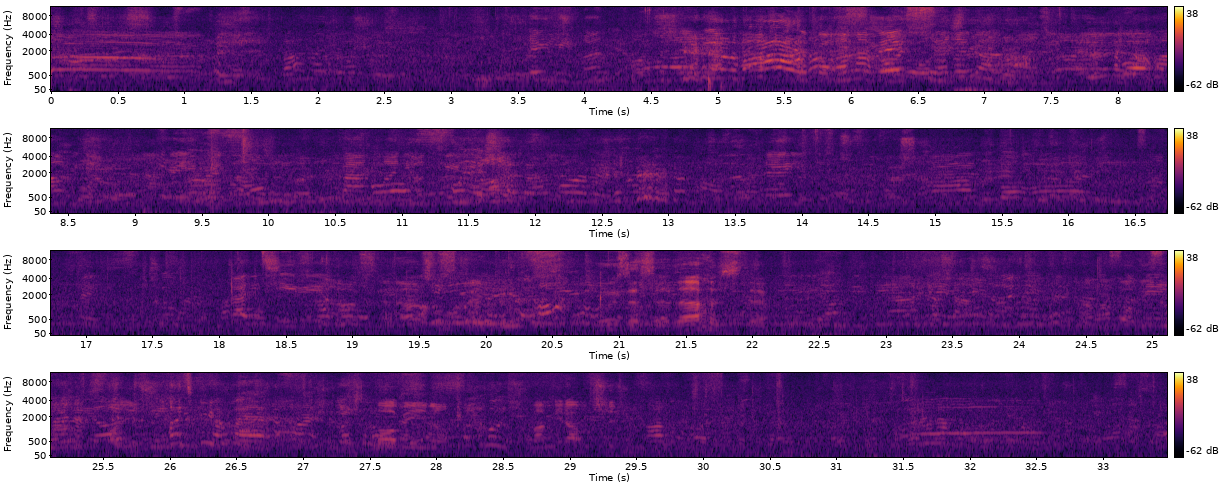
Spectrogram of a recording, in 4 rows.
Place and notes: {"title": "Tehran Province, Tehran, District, Valiasr St, No., Iran - RooBeRoo Mansion ambience with people chatting", "date": "2017-02-17 21:45:00", "latitude": "35.70", "longitude": "51.41", "altitude": "1201", "timezone": "Asia/Tehran"}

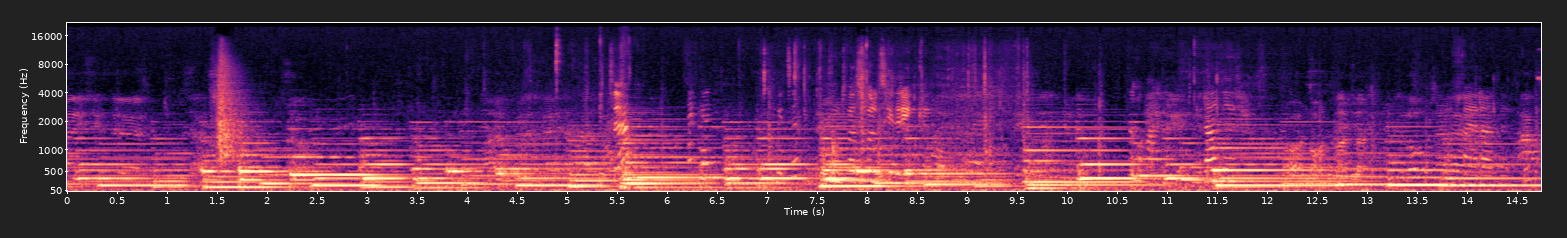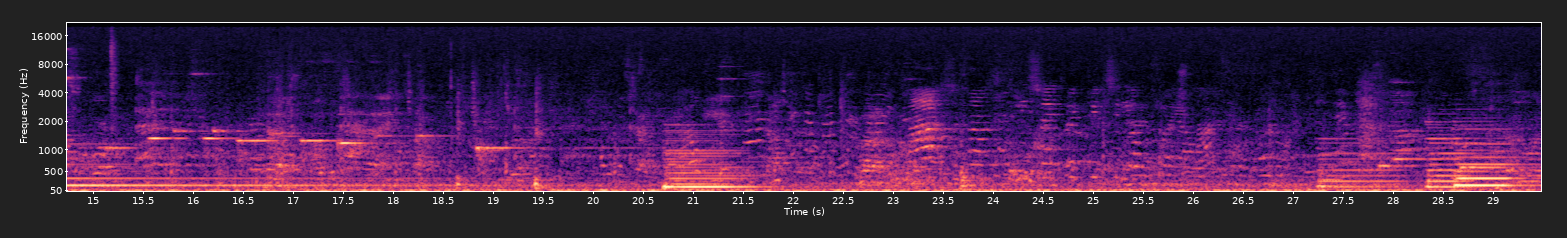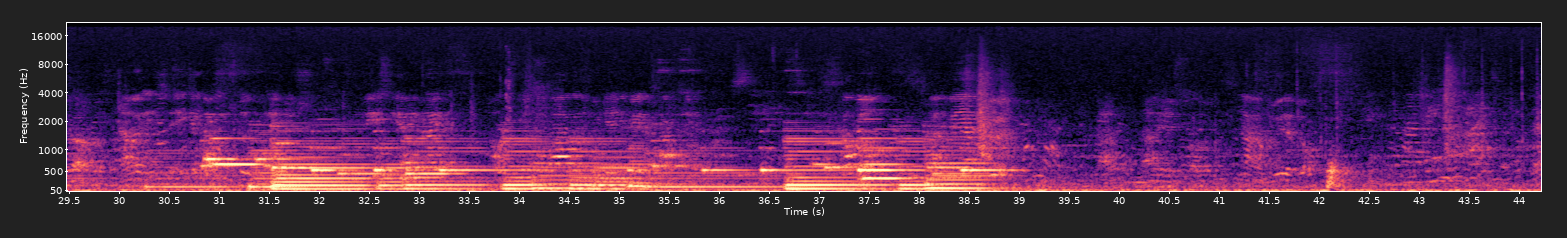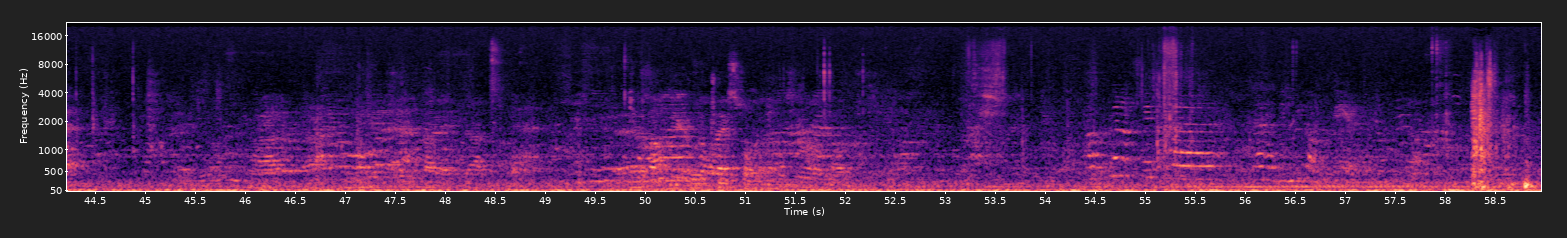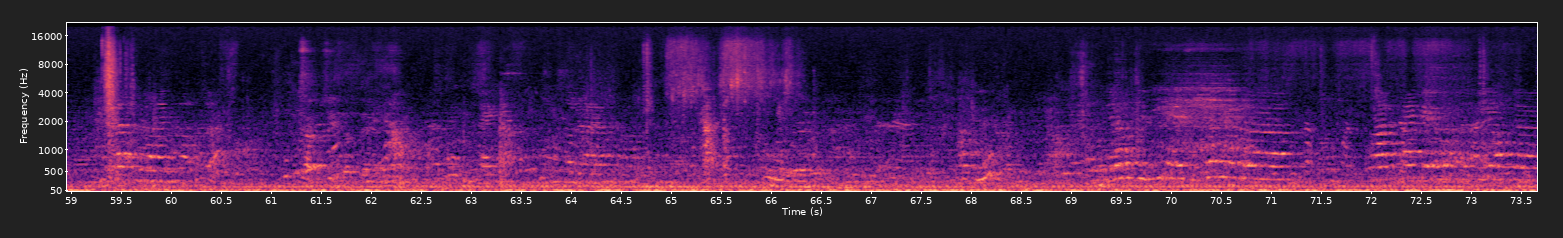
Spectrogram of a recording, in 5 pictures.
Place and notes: {"title": "workum: camping site restaurant - the city, the country & me: sound check", "date": "2015-08-01 19:23:00", "description": "sound check of a band, some tourists on the terrace of the restaurant\nthe city, the country & me: august, 1", "latitude": "52.96", "longitude": "5.41", "timezone": "Europe/Amsterdam"}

